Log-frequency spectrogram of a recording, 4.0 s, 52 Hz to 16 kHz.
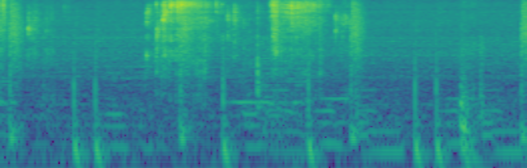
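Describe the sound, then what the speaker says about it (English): A spray bottle squirts soapy water onto a rebuilt B7 boat valve to check for leaks, giving several short, close, hissing bursts with wet squishing between them. "Spray soapy water in the valve to check the new components for leaks."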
